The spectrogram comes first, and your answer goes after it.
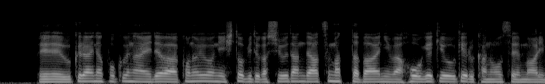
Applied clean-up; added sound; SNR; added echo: neural diffusion model UNIVERSE++.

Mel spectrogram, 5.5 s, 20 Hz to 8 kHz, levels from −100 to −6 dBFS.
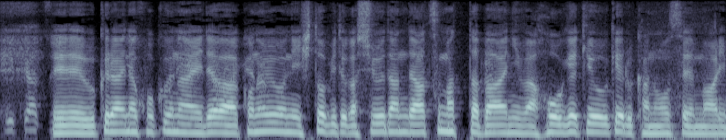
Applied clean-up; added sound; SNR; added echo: neural mask model Resemble Enhance denoiser.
